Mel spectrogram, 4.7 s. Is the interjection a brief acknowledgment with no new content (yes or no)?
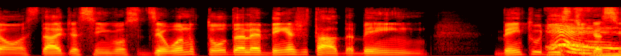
no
